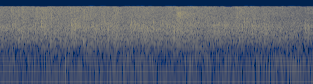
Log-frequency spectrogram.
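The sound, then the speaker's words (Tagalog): Applause from a church audience clapping for the Lord during a sermon, a faint, dense and even patter of many hands that holds steady throughout and eases slightly at the end. “Amen ba? Pwede ba palakpakan natin ng Panginoon?”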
